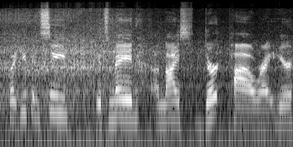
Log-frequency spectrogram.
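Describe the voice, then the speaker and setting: Over noticeable background noise, a man speaks loudly at a fairly slow pace. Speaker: farmer and tractor vlogger. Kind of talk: outdoor how-to vlog. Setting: outdoors on a farm.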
